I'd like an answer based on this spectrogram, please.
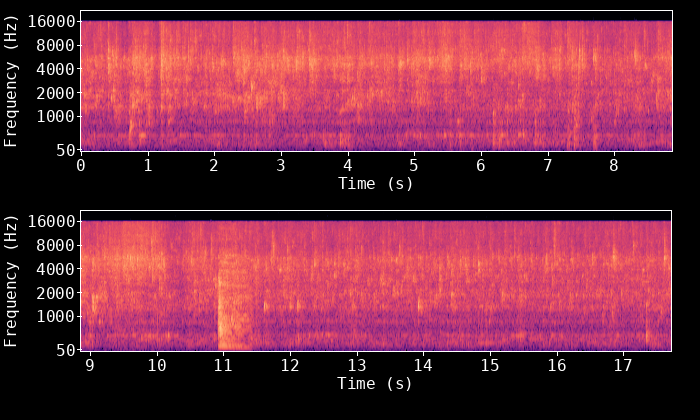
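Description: A tap running into a bathroom sink while someone rinses toothpaste off their face, with small splashes. There is one short louder sound about eleven seconds in.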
